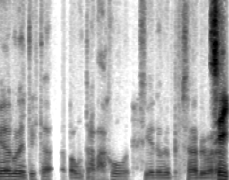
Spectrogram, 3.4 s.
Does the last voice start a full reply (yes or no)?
yes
